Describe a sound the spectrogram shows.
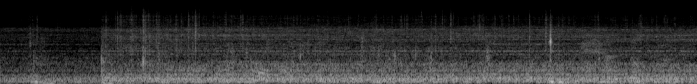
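A camp stove burner hisses and roars steadily.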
